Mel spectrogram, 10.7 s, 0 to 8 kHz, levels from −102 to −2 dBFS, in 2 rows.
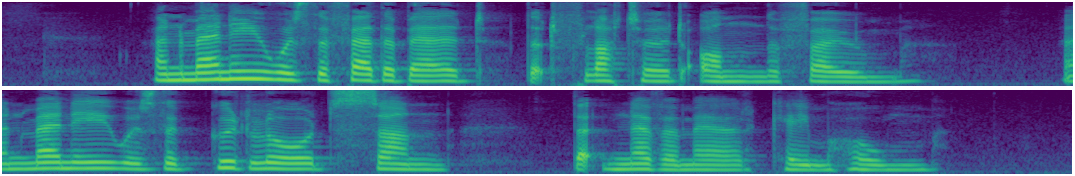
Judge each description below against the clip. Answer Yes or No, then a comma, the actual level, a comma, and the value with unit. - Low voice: No, high, 190 Hz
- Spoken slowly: Yes, slow, 130 wpm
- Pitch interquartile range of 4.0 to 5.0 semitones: No, average, 3.1 semitones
